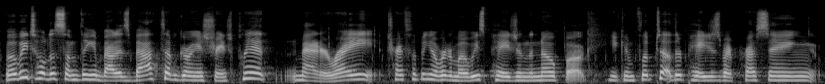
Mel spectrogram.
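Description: A woman's voice: mid-range voice, brisk, few pauses, close to an everyday voice. A woman reading aloud the lines of a bossy, money-hungry cat spirit in a video game, in a sarcastic, condescending way.

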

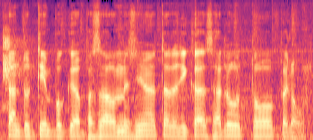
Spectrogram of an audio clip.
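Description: A middle-aged man tells his story in a radio studio, halting and repeating himself as he acts out what others said. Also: mid-range voice, level tone, music in the background. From Peru. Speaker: interviewee reporting bank fraud. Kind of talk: emotional testimony in a radio studio. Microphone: studio mic with headphones.

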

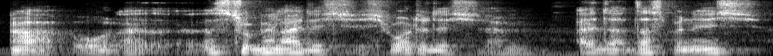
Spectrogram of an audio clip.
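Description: A man playing an earnest, flustered priest in a tabletop game, halting and repeating his words. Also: mid-range voice, gravelly, slight background noise, close to an everyday voice. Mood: apologetic, flustered. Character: earnest, flustered male sea-god priest, trapped and struggling.

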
